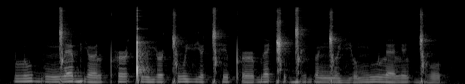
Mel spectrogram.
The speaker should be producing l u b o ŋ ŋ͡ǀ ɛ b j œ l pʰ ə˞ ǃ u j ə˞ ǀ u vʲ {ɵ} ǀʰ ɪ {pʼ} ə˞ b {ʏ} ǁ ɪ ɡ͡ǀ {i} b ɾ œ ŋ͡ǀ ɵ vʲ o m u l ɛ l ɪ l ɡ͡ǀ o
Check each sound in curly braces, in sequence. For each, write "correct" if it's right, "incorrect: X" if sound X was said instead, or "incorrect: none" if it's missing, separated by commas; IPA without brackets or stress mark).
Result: incorrect: œ, correct, incorrect: ɛ, incorrect: ɪ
